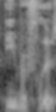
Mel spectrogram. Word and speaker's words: Eberflus: colts defensive coordinator matt edwarfluz or eberflus i've heard it pronounced both ways as their head coach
